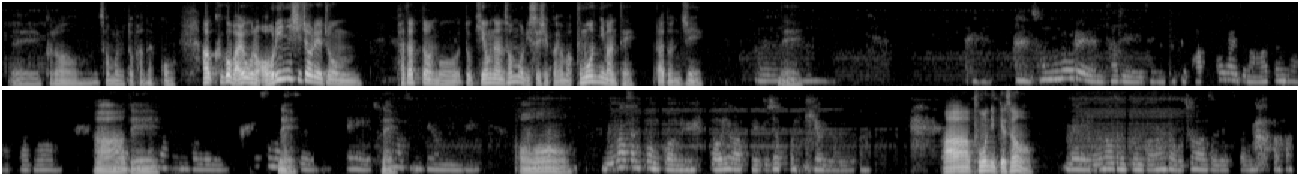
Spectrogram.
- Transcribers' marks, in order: mechanical hum; laugh; distorted speech; tapping; laughing while speaking: "두셨던"; laugh; other background noise; laughing while speaking: "원짜리였어요"; laugh
- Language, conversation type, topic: Korean, unstructured, 특별한 날에 받았던 선물 중 가장 인상 깊었던 것은 무엇인가요?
